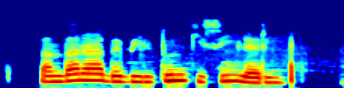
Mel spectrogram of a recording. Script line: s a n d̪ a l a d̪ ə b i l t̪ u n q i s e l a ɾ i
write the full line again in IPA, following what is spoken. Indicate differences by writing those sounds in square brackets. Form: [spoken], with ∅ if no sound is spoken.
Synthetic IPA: s a n d̪ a [ɾ] a d̪ ə b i l t̪ u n [k] i s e l a ɾ i

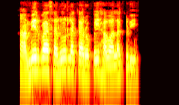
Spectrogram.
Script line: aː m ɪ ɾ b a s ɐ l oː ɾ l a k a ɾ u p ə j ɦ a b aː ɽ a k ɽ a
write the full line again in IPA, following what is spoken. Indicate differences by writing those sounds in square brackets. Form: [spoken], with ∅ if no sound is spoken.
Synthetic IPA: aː m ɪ ɾ b a s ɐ l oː ɾ l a k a ɾ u p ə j ɦ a [w] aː [l] a k ɽ [i]

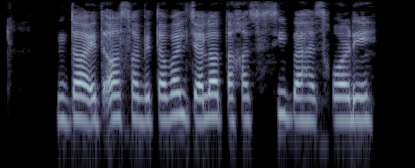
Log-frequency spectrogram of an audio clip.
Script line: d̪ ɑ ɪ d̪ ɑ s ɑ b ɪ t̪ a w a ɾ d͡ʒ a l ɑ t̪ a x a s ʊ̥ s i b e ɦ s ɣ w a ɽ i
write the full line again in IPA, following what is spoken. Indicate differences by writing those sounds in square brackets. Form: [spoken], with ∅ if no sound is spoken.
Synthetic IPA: d̪ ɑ ɪ d̪ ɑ s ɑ b ɪ t̪ a w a [l] d͡ʒ a l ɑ t̪ a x a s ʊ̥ s i b [a] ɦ s ɣ w [ɑ] ɽ i

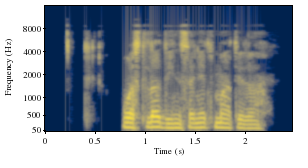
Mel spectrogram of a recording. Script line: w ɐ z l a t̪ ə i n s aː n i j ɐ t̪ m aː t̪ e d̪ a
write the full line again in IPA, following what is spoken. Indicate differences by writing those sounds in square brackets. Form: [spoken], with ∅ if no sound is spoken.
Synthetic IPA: w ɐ [s] l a [d̪] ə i n s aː n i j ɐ t̪ m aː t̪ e d̪ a

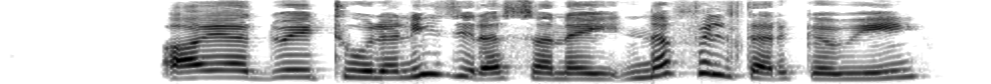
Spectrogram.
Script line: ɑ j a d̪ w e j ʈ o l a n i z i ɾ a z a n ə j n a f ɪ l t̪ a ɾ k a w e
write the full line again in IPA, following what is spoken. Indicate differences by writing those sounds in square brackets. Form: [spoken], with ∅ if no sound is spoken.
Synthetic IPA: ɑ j [ɑ] d̪ w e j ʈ o l a n i z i ɾ a [s] a n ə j n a f ɪ l t̪ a ɾ k a w [i]

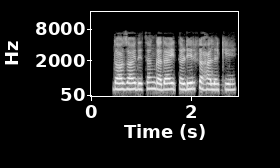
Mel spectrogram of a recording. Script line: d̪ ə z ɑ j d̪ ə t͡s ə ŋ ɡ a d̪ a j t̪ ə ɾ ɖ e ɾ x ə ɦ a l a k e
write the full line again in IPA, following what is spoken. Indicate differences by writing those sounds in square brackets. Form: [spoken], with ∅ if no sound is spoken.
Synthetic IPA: d̪ [ɑ] z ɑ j d̪ ə t͡s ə ŋ ɡ a d̪ a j t̪ ə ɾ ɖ e ɾ x ə ɦ a l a k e

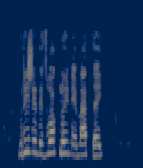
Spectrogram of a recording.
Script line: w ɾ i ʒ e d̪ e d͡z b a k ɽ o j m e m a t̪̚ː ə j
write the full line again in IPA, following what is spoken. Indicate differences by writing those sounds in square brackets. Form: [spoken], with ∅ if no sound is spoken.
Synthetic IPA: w ɾ i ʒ e d̪ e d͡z [w] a k [l] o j [n] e m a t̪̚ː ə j

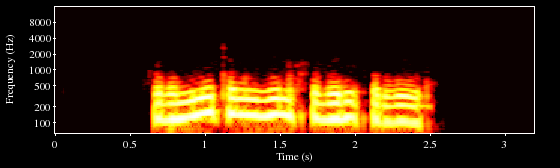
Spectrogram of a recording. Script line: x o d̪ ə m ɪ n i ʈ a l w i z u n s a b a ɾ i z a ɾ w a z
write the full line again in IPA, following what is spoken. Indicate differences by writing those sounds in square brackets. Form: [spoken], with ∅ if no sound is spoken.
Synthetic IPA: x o d̪ ə m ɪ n i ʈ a l w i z u n [x] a b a ɾ i [s] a ɾ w [e] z

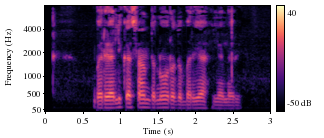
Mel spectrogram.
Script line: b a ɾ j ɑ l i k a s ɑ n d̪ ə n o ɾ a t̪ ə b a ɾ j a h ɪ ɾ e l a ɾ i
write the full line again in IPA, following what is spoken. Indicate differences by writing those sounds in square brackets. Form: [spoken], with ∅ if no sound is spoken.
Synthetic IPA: b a ɾ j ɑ l i k a s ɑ n d̪ ə n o ɾ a [d̪] ə b a ɾ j [ɑ] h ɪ [l] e l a ɾ i

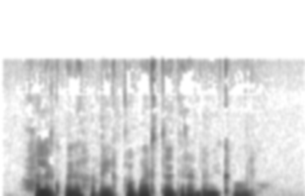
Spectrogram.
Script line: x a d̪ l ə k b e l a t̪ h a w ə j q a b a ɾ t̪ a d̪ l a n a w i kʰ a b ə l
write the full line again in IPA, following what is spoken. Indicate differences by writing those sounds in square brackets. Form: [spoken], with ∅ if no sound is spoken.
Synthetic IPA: x a [∅] l ə k b [a] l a [∅] h a [ɣ] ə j q a b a ɾ t̪ a d̪ [ɾ] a n a w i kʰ a [w] ə l

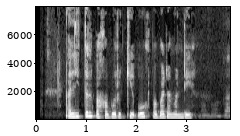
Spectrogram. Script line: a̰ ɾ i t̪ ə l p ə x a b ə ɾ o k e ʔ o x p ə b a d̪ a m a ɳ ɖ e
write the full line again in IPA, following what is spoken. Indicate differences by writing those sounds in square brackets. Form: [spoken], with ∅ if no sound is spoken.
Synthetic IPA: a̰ [l] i t̪ ə l p ə x a b ə ɾ o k e ʔ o x p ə b a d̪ a m a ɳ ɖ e

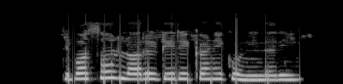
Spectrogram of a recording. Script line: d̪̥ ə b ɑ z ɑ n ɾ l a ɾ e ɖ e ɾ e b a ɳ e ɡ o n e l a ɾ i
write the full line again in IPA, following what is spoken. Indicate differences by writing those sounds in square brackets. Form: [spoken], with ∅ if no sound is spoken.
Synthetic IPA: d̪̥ ə b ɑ z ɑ [∅] ɾ l [ɑ] ɾ e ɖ e ɾ e [ɡ] a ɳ e ɡ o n e l a ɾ i

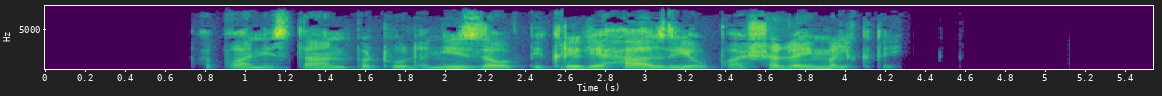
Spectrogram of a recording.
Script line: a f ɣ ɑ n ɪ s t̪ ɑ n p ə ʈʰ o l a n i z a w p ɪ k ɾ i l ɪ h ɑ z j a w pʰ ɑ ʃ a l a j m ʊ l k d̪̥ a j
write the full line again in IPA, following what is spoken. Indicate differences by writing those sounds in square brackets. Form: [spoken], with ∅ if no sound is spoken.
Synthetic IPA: a f ɣ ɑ n ɪ s t̪ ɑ n p ə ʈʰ o l a n i z a w p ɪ k ɾ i l ɪ h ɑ z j a w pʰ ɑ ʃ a l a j m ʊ l k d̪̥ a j

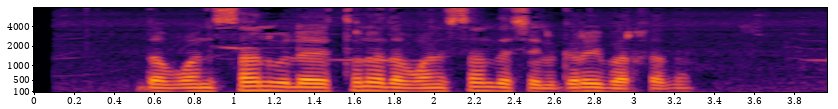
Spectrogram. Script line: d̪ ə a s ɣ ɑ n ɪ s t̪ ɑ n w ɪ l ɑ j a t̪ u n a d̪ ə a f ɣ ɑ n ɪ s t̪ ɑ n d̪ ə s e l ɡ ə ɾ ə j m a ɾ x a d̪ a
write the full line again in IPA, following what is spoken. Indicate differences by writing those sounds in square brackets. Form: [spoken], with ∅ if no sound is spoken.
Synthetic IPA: d̪ ə a [f] ɣ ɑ n ɪ s t̪ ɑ n w ɪ l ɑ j a t̪ u n a d̪ ə a f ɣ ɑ n ɪ s t̪ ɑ n d̪ ə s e l ɡ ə ɾ ə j [b] a ɾ x a d̪ a

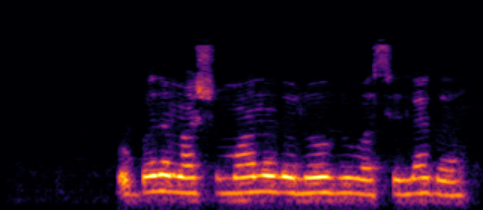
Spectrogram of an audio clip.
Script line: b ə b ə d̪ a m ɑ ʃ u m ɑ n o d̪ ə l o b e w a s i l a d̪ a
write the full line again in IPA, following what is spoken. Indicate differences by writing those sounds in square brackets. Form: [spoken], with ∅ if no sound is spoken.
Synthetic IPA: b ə b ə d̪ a m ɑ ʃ u m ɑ n o d̪ ə l o b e w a s i l a d̪ a

